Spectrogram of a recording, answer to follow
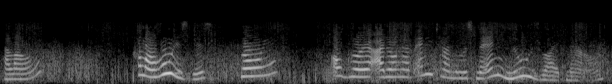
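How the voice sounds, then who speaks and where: An actress playing an excitable, dreamy teenage girl in a 1940s radio comedy, gushing and flustered. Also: extremely high pitch, a little fast. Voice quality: gushing, breathless teen chatter. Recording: muffled 1940s radio broadcast, hissy.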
